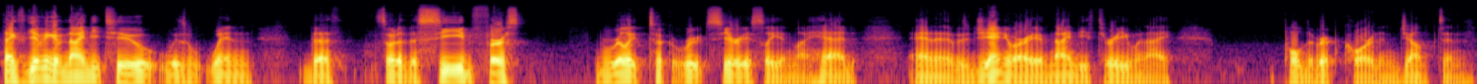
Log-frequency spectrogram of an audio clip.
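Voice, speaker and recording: A man's voice: low-pitched, steady tone, measured pace, creaky, a little mellow. A middle-aged man, interview guest, telling his story in an easygoing conversational way. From grew up in Cincinnati and Brussels. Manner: easygoing, uses fillers and restarts, occasional light laughter. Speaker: interview guest, brewery founder.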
